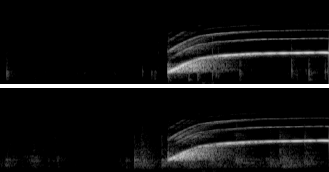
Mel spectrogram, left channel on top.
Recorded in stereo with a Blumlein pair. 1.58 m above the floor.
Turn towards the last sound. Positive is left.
turn(degrees=10)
